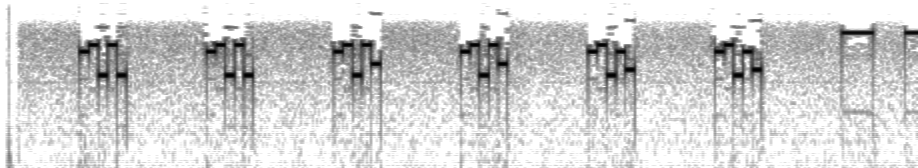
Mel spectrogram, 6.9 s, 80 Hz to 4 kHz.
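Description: Five-tone selective call (ZVEI), heard as quick runs of five tones, tones of about 70 ms. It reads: 89494 89494 89496 89496 89485 89485
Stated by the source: ZVEI five-tone selective call 89155 received by SDR.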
